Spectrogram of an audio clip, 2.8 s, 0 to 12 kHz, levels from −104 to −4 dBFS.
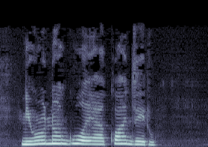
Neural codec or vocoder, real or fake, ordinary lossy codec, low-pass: autoencoder, 22.05 kHz, a latent of 192 numbers a frame, VITS, trained on one speaker; fake; MP3, 48 kbps; 9.9 kHz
